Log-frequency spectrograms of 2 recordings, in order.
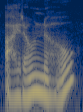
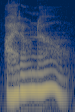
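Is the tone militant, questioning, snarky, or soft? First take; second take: questioning; soft. First: It is said inquiringly, rising like a question. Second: It is said in a soft, gentle tone. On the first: "Maybe there's a little bit of inquiry, question mark on the end" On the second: "Is there some softness to it?"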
